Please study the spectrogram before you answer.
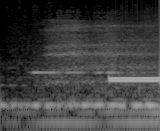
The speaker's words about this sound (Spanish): La otra cosa que te das cuenta es que puedes escuchar otro sonido. Un celular. Uno que conoces muy bien. Y uno que viene desde arriba.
